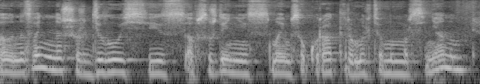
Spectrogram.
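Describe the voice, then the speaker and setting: Over noticeable background noise, a woman talks at a fairly quick pace in a fairly low pitch. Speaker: theatre producer and curator. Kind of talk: interview.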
